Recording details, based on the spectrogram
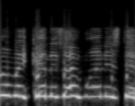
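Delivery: teary, very high blubbering crying voice. Mocking someone who wins a million dollars and starts crying: imitating someone crying. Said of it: "win a million dollars and start crying".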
